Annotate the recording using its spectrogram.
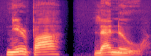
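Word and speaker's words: נִרְפָּא לָנוּ: the a vowel, and the last letter is silent, nirpa. The last, l, with the a vowel, la, n, u. Nirpa lanu.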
